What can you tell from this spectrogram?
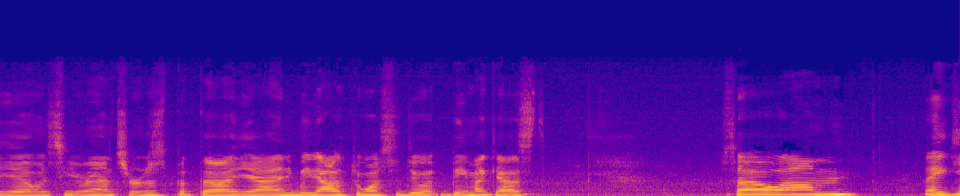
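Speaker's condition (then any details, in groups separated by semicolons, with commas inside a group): Cerebral palsy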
